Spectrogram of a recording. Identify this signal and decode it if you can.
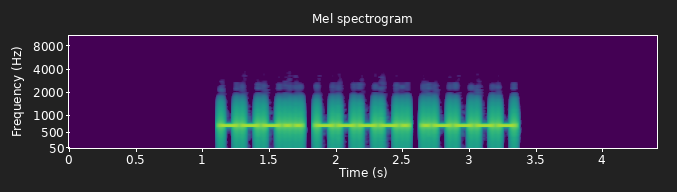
Morse code, heard as a keyed tone, about 30 wpm, 700 Hz. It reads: 891
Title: Numbers - 3-Digit 30wpm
